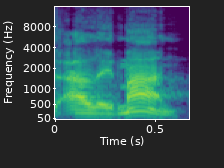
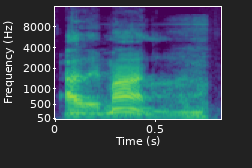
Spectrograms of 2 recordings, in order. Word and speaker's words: Alemán: If you want to take it to the roots, it is a Spanish name. So the correct pronunciation is Alemán. Alemán. But Ale Man is, that works for me.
